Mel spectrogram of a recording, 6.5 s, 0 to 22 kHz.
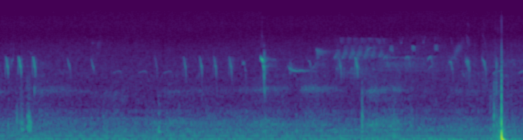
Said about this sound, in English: I'm on my way up to the hilltop and I see a whole bunch of crossbills foraging in a tree right here. And I got 5:03 with me. And I'm pointing at the wild flock.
